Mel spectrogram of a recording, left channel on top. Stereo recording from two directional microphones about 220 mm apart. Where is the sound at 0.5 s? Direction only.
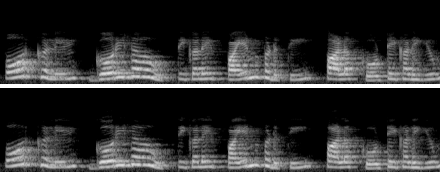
20° right (ahead or behind).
